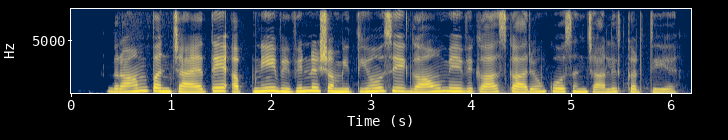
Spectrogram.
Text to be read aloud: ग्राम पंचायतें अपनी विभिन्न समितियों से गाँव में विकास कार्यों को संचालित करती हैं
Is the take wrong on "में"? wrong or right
right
